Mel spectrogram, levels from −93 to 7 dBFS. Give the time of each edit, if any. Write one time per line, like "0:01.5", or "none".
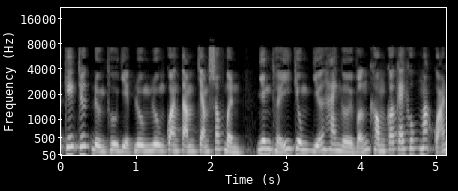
none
